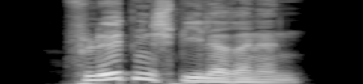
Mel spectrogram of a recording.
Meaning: plural of Flötenspielerin
- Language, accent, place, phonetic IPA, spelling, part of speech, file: German, Germany, Berlin, [ˈfløːtn̩ˌʃpiːləʁɪnən], Flötenspielerinnen, noun, De-Flötenspielerinnen.ogg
